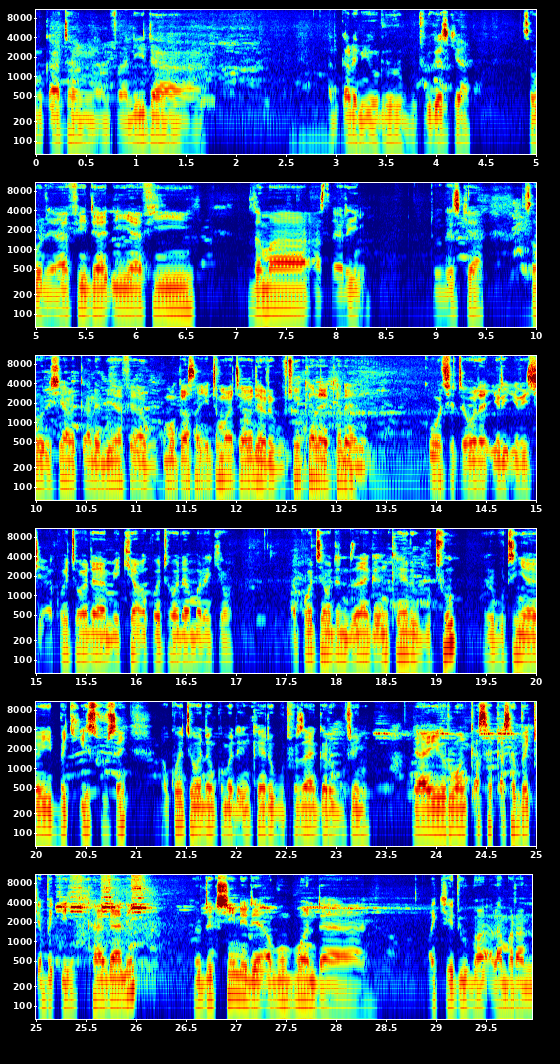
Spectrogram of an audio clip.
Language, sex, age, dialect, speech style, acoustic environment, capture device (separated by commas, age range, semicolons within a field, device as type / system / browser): Hausa, male, 25-34, Nigeria - Kano, excited, traffic, mobile / Linux / Chrome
